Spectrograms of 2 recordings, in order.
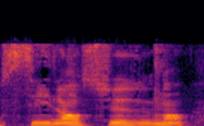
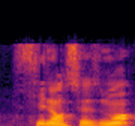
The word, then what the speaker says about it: silencieusement: Le son Z s'obtient avec le S puisqu'il est entouré de deux voyelles.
